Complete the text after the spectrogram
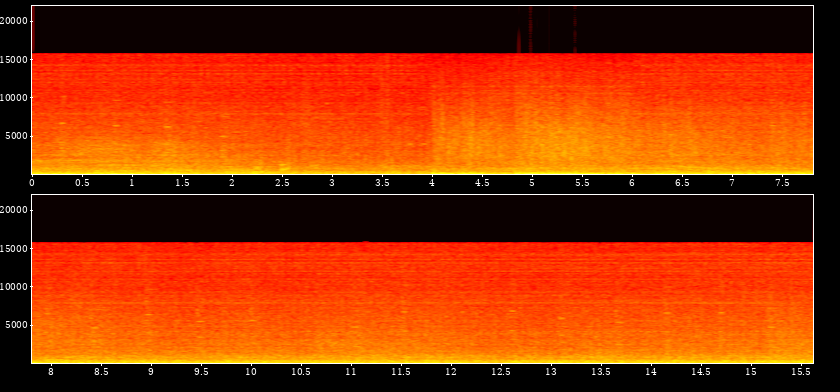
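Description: Game weapons fire and explode in a dense, constant clatter.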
